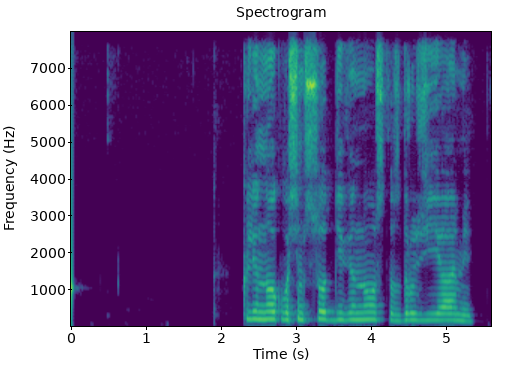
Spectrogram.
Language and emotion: Russian, sad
